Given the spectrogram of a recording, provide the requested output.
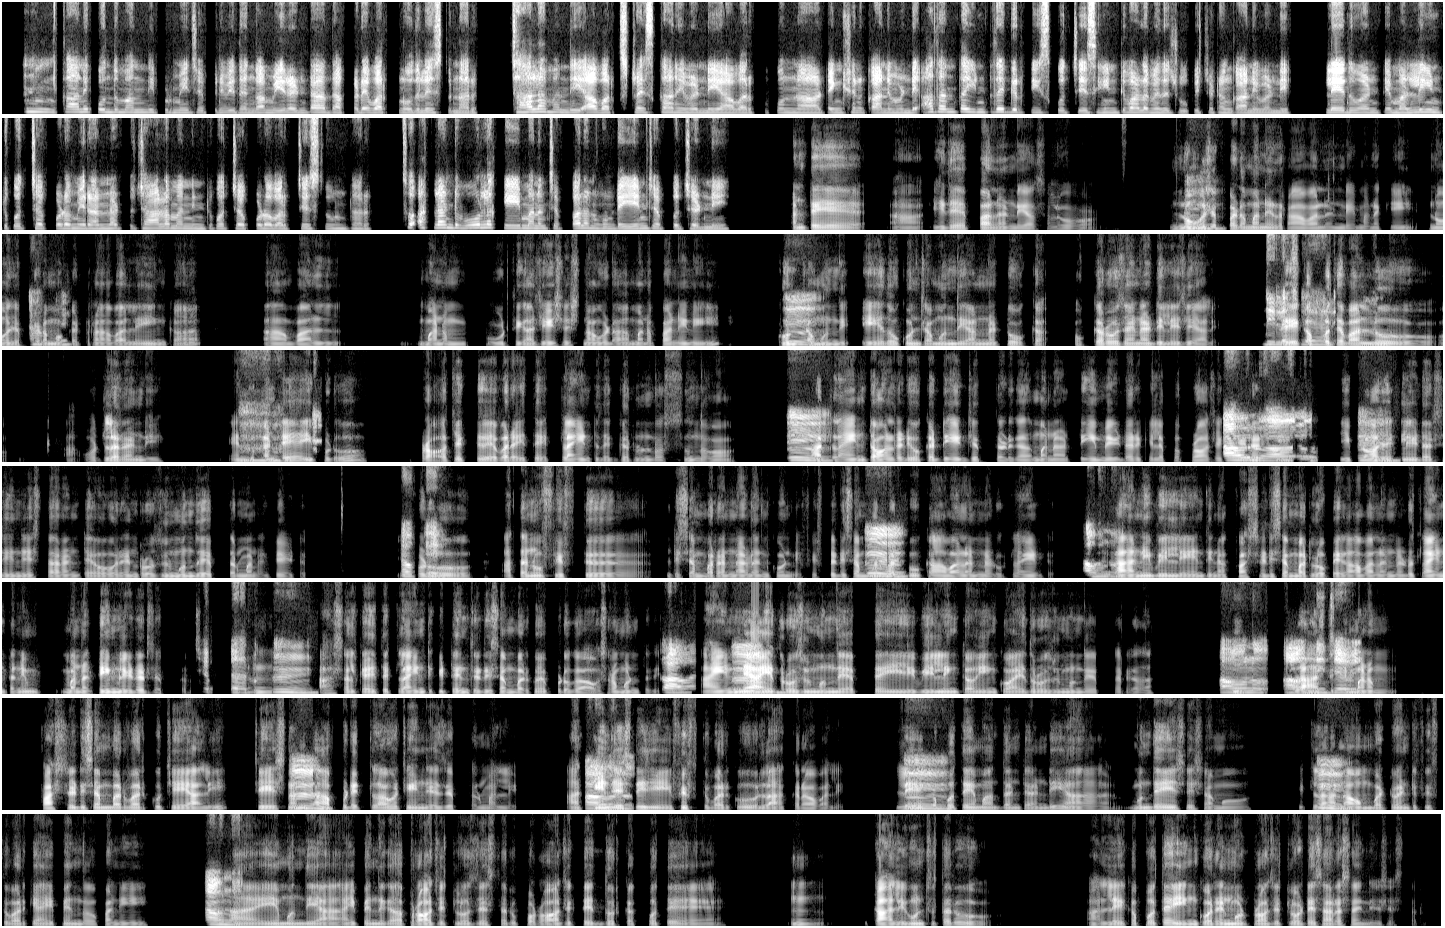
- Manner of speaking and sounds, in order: other background noise; in English: "వర్క్‌ని"; in English: "వర్క్ స్ట్రెస్"; in English: "వర్క్‌కున్న టెన్షన్"; in English: "వర్క్"; in English: "సో"; in English: "నో"; in English: "నో"; in English: "డిలే"; tapping; in English: "డిలే"; in English: "క్లైంట్"; in English: "క్లైంట్ ఆల్రెడీ"; giggle; in English: "డేట్"; in English: "టీమ్ లీడర్‌కి"; in English: "ప్రాజెక్ట్ లీడర్‌కి"; in English: "ప్రాజెక్ట్ లీడర్స్"; in English: "డేట్"; in English: "ఫిఫ్త్"; in English: "క్లయింట్"; in English: "ఫస్ట్"; in English: "క్లయింట్"; in English: "టీమ్ లీడర్స్"; in English: "క్లయింట్‌కి టెన్త్"; in English: "లాస్ట్‌కి"; in English: "ఫస్ట్"; in English: "చేంజెస్"; in English: "చేంజెస్‌ని"; in English: "ఫిఫ్త్"; in English: "నవంబర్ ట్వంటీ ఫిఫ్త్"; in English: "ప్రాజెక్ట్ క్లోజ్"; in English: "ప్రాజెక్ట్"; in English: "అసైన్"
- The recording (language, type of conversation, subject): Telugu, podcast, పని వల్ల కుటుంబానికి సమయం ఇవ్వడం ఎలా సమతుల్యం చేసుకుంటారు?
